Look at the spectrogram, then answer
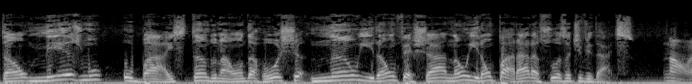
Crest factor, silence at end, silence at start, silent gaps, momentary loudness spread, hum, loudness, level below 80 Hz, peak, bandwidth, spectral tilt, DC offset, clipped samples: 12 dB; 0 s; 0 s; none; 5 LU; none; -21 LUFS; -30 dBFS; -8 dBFS; 11.5 kHz; -4.5 dB/octave; under 0.1%; under 0.1%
